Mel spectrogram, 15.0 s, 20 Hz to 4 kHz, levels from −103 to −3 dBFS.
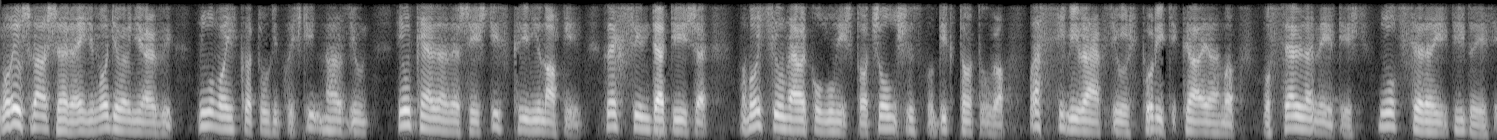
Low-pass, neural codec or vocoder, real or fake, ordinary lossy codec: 3.6 kHz; codec, 16 kHz, 0.5 kbps, FreqCodec, larger model; fake; AAC, 32 kbps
